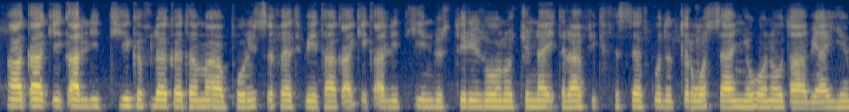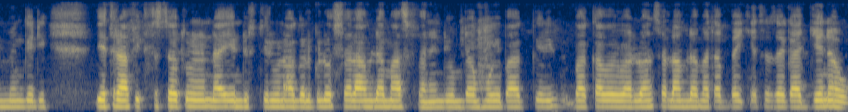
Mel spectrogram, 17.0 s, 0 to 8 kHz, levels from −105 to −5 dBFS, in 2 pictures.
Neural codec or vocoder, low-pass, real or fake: vocoder, 22.05 kHz, 80 mel bands, WaveNeXt; 7.2 kHz; fake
